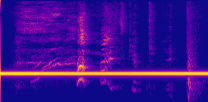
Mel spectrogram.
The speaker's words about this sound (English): Is your phone going? Is it? Yeah, there's the first one of the day.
